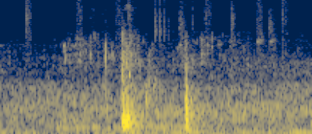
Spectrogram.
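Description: A plastic bucket knocks twice against a hard floor.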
